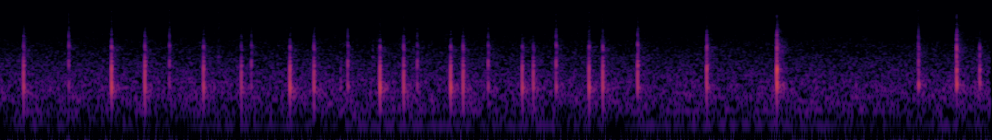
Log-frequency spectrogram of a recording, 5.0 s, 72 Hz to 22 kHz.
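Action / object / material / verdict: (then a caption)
tap / glass and aluminium smartphone / glass / none. Long acrylic nails quickly tap the screen and edge of a black glass-and-aluminium iPhone held flat in one palm. About 25 quiet, crisp ticking taps sound in rapid succession, each clicking around 1.3 kHz with faint bright overtones and dying away almost instantly.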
